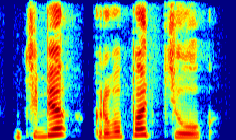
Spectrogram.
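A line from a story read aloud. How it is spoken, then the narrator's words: Sad young woman. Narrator (Russian): грустно сказала девушка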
